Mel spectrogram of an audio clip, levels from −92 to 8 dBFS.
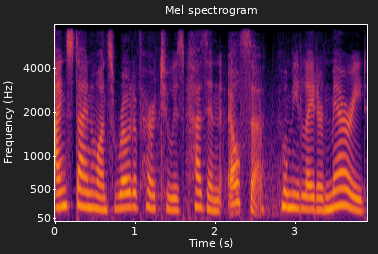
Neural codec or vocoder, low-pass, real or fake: codec, 16 kHz, 0.5 kbps, X-Codec, HuBERT features, trained on LibriSpeech; 7.2 kHz; fake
